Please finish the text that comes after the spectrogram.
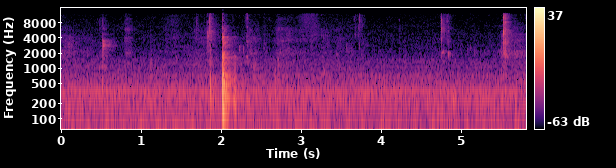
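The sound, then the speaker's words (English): A quiet first sip of a wine-based spritzer from a can: one short, wet slurp with a smacking mouth sound near the middle, a few faint clicks around it, and no talking. “the mouth noises you made with it were are a bad sign.”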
